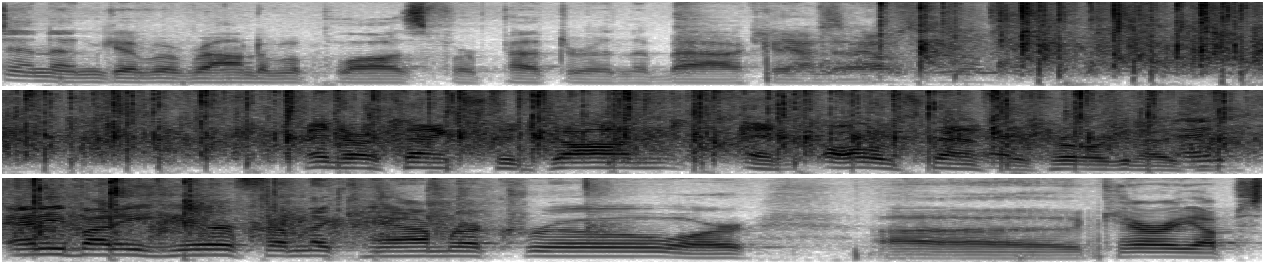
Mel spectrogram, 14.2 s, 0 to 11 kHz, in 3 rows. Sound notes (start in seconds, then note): 3.2 applause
